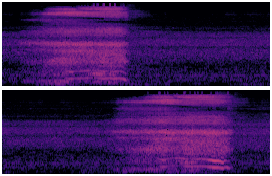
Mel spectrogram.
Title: Sleepy Snoring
